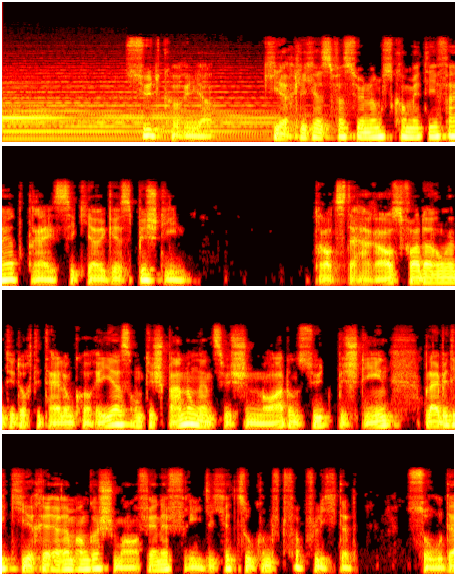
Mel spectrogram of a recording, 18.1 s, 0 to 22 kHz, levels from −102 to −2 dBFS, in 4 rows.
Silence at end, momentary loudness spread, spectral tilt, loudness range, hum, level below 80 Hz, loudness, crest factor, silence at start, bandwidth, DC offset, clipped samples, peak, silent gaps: 0 s; 10 LU; -6 dB/octave; 5 LU; none; -42 dBFS; -21 LUFS; 14 dB; 0 s; 9 kHz; under 0.1%; under 0.1%; -6 dBFS; 6.84-6.88 s, 6.97-7.16 s, 7.25-7.29 s, 7.35-7.49 s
